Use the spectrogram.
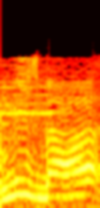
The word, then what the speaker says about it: misbah: Oui, c'est ça, mais comment prononcez-vous Misbah. Alors, misbah, M-I-S-B-A-H-A.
